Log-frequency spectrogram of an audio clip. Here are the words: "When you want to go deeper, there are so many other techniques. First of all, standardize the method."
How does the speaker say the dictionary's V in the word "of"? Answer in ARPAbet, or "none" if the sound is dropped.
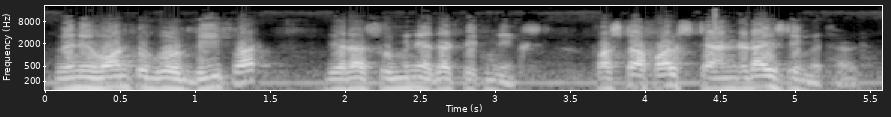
F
